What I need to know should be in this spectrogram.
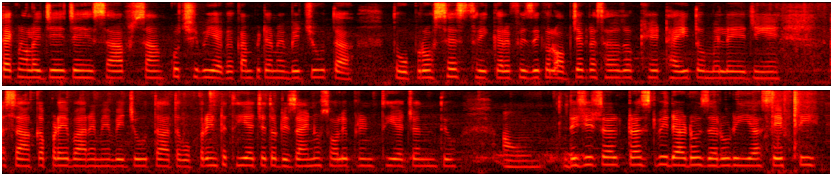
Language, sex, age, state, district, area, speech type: Sindhi, female, 30-45, Rajasthan, Ajmer, urban, spontaneous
